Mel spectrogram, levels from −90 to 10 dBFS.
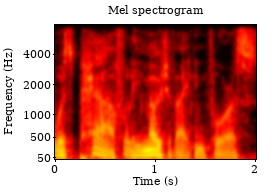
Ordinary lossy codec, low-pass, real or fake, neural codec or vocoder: AAC, 48 kbps; 7.2 kHz; real; none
